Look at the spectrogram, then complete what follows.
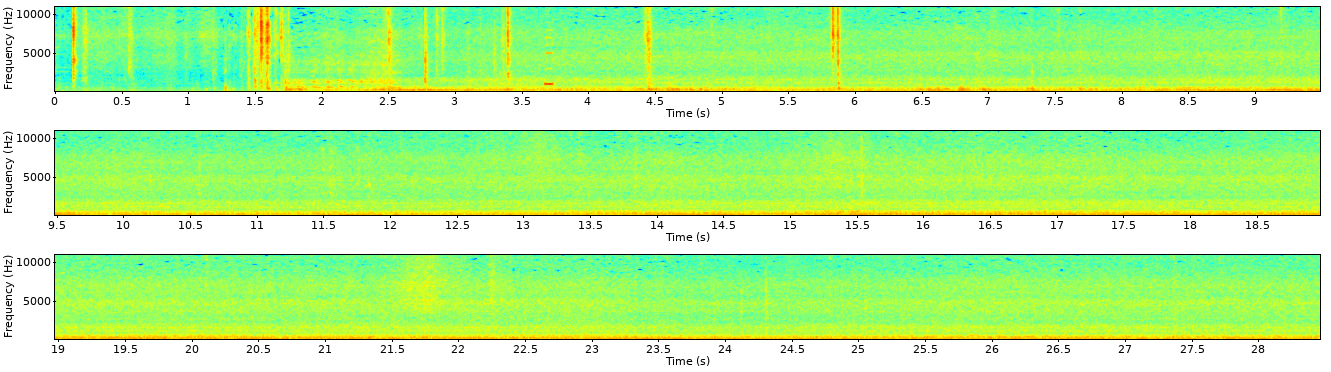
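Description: A car's engine starts about a second and a half in, after a few sharp clicks, then runs steadily with a low rumble as the car pulls away slowly, heard from inside the cabin.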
